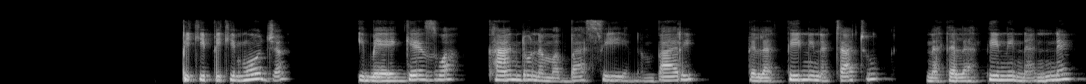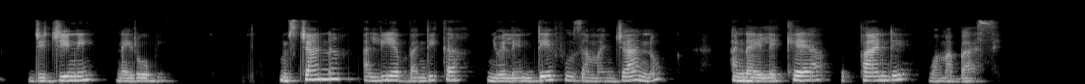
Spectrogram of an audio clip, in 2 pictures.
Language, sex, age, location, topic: Swahili, female, 36-49, Nairobi, government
